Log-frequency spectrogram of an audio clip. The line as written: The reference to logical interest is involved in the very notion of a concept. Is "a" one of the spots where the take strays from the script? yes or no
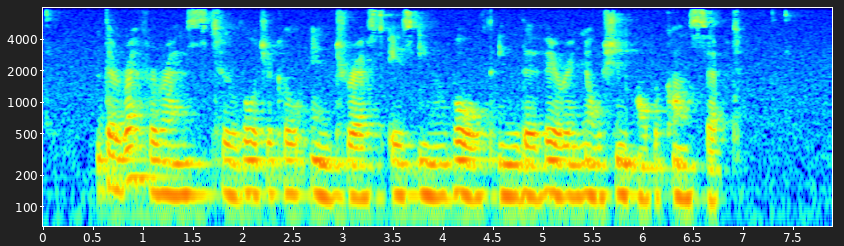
no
